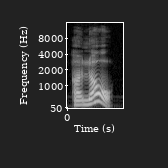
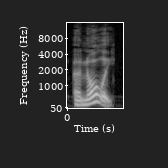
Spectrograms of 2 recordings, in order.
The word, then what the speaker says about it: anole: Paul from the awesome podcast Varmints messaged me to point out that the word spelled A-N-O-L-E is pronounced annul, not annulli. I'd looked it up before I recorded, so that confused me. So I looked it up again, and it turns out that both pronunciations are used in different places, and both are correct.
